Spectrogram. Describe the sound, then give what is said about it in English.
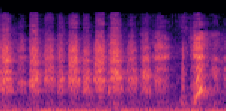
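A white dog, Silver Dog, pants and sniffs in quick, steady bursts of breath, a rapid rhythmic huffing that ends with a slightly stronger sniff. “Silver Dog put his nose in the air, proudly sniffed and wagged his tail.”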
